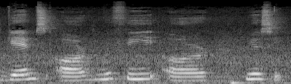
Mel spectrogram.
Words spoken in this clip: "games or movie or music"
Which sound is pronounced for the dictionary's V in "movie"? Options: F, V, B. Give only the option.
F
